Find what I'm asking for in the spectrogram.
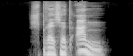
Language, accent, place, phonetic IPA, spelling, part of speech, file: German, Germany, Berlin, [ˌʃpʁɛçət ˈan], sprechet an, verb, De-sprechet an.ogg
- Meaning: second-person plural subjunctive I of ansprechen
